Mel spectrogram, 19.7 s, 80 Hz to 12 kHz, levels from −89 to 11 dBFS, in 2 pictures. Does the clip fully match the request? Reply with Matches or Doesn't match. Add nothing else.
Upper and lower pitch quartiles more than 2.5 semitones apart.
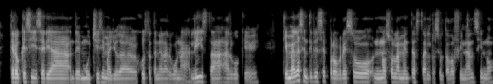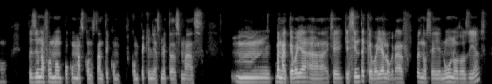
Doesn't match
